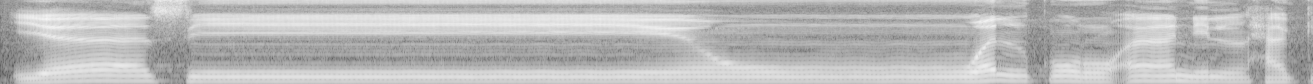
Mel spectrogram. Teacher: Ketika kita membaca dengan Thariq Thayyibah maka boleh dibaca dengan idgham.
